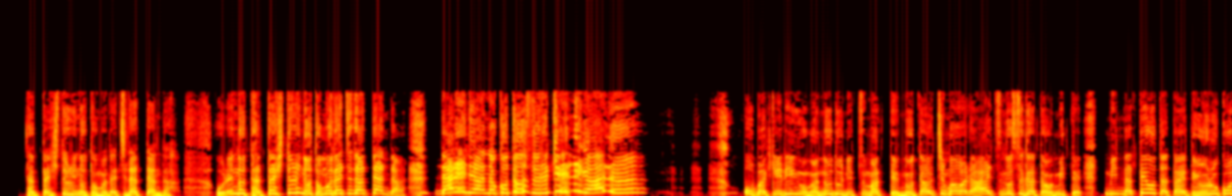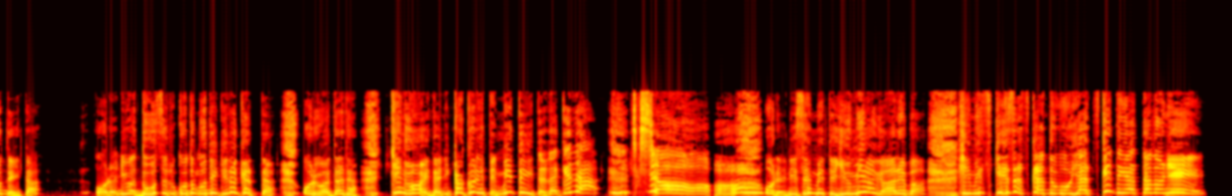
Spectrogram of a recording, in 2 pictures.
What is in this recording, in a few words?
boy, female voice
